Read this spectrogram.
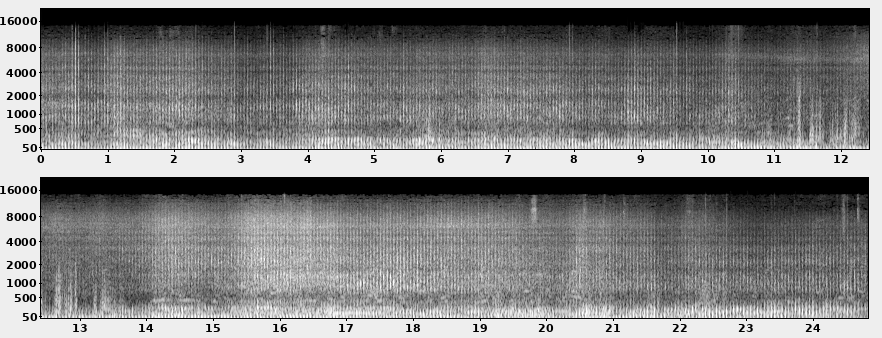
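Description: Turbine engines whine at high pitch.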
